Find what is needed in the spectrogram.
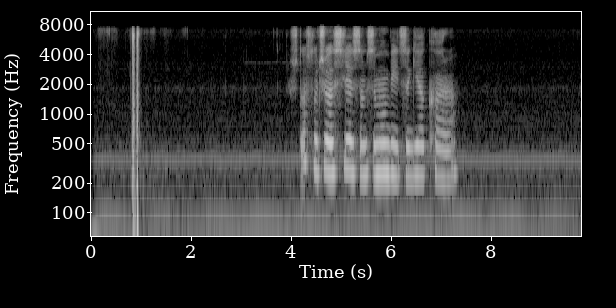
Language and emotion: Russian, sad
